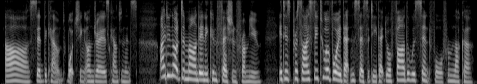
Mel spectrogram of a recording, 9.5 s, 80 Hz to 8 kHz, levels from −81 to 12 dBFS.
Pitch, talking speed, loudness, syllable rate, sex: 210 Hz, 190 wpm, -19 LUFS, 5.6 syllables/s, female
